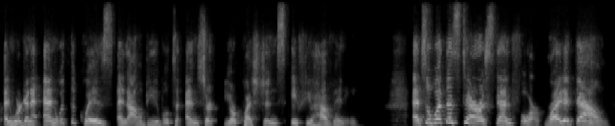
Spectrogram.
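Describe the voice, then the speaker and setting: A Caribbean woman, French by first language, coaching an online conference audience. Her fairly high voice swings up and down with lively energy as she walks listeners through her method. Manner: upbeat coaching, asks audience to respond in chat. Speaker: conference speaker.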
